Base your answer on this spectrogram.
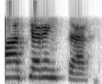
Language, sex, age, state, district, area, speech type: Tamil, female, 60+, Tamil Nadu, Mayiladuthurai, rural, conversation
